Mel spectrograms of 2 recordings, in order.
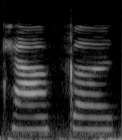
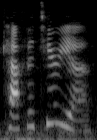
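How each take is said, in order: First: Stretched-out "Caf-e-te-ri-a"; clapped syllables. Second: Said in the usual way. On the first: Shown as a demonstration. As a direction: break "Cafeteria" into five level beats. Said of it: "then we'll clap the syllables". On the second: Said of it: "listen to these words".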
